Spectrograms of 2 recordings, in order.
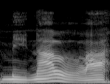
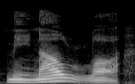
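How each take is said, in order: First: The L in Allah sounds thin and light. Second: The L in Allah sounds thick and heavy. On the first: The speaker calls it wrong. "Tidak boleh" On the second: The speaker calls it right. "ini dibaca tafkhim atau tebal"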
